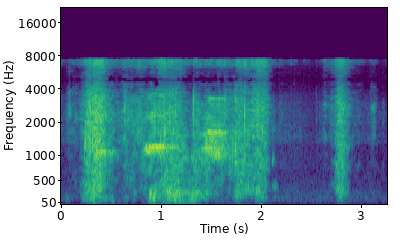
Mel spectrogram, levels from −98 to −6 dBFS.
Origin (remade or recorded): recorded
